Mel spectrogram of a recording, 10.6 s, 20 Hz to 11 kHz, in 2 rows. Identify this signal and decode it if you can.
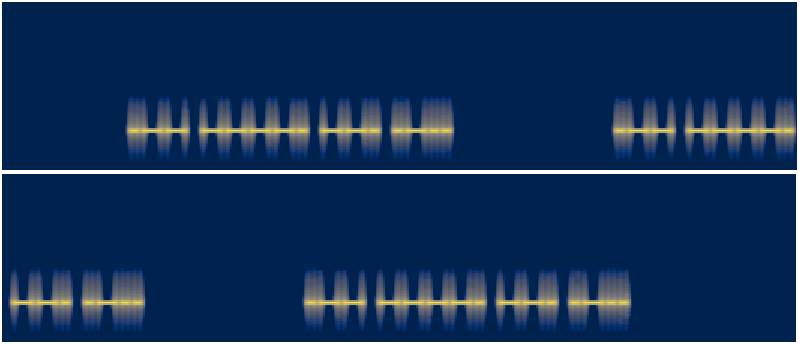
Morse code, heard as a keyed tone, about 30 wpm, 700 Hz. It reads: W9GL W9GL W9GL
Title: Easy Call Signs Repeated 3x - 30wpm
